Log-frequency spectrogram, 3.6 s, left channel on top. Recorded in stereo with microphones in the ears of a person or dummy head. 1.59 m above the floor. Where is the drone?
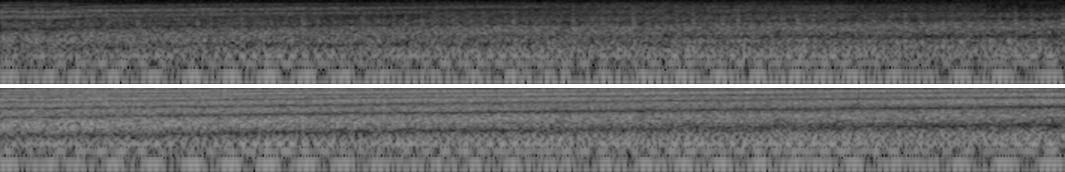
60° right (ahead or behind); by 3.6 s 80° right.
